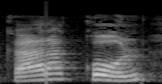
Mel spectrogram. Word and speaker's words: caracol: ejemplo en este caso la palabra caracol su mayor fuerza de voz está en la última sílaba cuando se acentúan las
